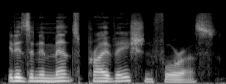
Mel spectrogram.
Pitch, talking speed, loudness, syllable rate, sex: 140 Hz, 185 wpm, -18 LUFS, 5.4 syllables/s, male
